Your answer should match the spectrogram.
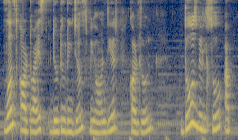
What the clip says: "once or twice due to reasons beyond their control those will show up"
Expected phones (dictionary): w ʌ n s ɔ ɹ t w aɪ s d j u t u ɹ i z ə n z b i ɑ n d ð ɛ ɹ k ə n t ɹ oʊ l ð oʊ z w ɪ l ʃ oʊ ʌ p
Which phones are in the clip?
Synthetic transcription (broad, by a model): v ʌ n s ɔ ɹ t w aɪ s d j u t u ɹ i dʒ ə n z b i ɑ n d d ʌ ɹ k ə n t ɹ oʊ l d oʊ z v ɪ l s oʊ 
